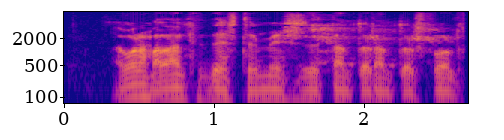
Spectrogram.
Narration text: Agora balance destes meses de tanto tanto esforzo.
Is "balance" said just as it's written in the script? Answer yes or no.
yes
